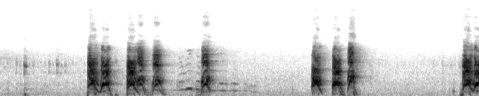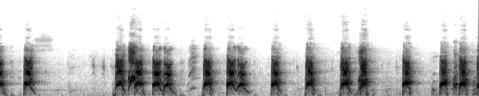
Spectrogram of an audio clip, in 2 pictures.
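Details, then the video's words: Dog barking in clustered bursts of two to three barks, a long pause mid-way, then a steady series of single barks roughly every half second to the end. "Suara Anjing"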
